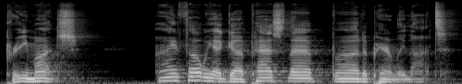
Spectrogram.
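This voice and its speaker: Guy playing a mild teen peacemaker, medium pitch, bit hesitant, long hall reverb. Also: measured pace, lightly acted. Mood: conciliatory, resigned. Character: mild, conciliatory teenage boy hero. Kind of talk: audio drama acting.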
